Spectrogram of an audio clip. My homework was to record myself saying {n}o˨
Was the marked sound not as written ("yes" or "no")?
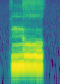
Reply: no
